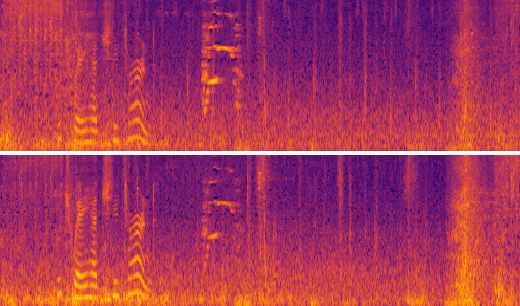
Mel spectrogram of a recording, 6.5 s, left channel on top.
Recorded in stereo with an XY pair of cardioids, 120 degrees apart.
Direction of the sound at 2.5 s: 45° left.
